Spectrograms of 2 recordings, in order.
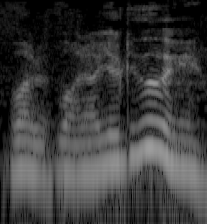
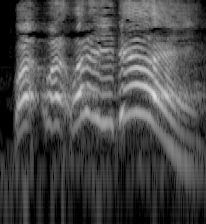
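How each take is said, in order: First: It is said in a deeper voice. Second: It is said in a higher voice.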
